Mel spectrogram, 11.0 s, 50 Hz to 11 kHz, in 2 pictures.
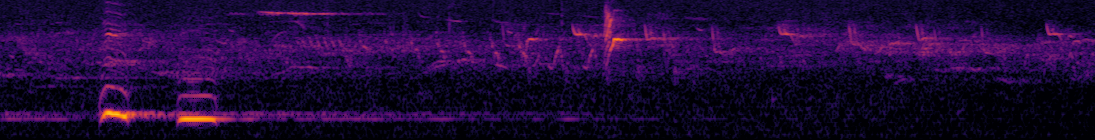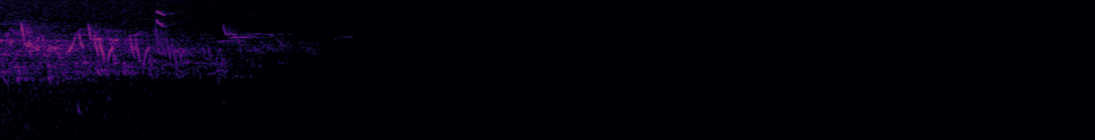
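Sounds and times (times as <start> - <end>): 
common cuckoo two-note cu-coo call: 0.0 - 2.4.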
